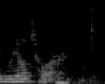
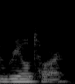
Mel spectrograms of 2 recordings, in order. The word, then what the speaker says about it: realtor: agent is also a realtor two syllables by the way real tor that la la la stuff in between is okay but it's real tour uh experience it's really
